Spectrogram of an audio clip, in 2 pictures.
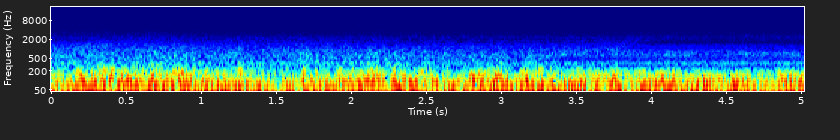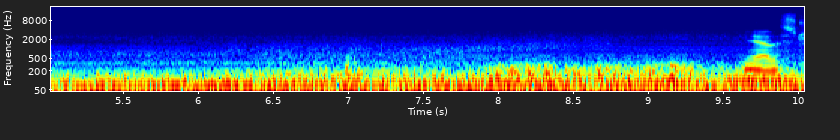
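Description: Tyres crunch and rumble over a dirt track.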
